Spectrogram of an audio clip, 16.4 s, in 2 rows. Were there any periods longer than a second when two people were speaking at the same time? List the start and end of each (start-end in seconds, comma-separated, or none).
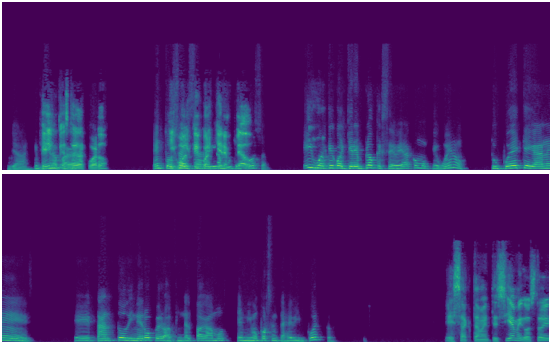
2.5-3.8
